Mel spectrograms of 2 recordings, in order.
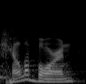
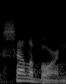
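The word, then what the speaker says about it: Celeborn: you this letter that when you have a letter C before any vowel sound it's a hard K that's why scred an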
